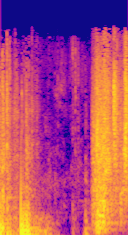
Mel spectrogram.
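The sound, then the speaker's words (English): Deputies pounding on the door of a barricaded man: one heavy, booming thud, then a pause and a longer burst of rough, noisy banging. “Why are they knocking? They're still knocking.”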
